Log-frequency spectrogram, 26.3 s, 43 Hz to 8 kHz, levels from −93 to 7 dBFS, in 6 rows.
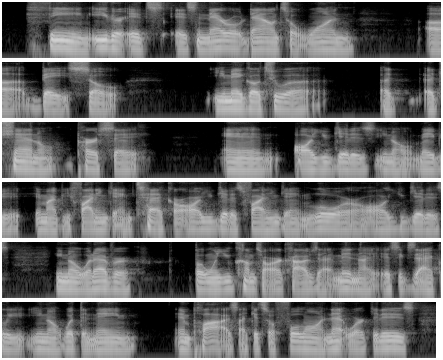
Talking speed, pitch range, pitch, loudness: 170 wpm, 95-105 Hz, 95 Hz, -22 LUFS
